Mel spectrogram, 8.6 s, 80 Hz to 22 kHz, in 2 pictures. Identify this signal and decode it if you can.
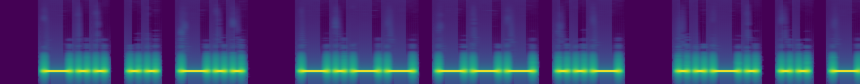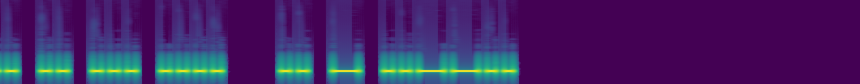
Morse code, heard as a keyed tone, about 28 wpm, 700 Hz. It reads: DID YOU FINISH IT?
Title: Sentences from Top 1200 Words 28wpm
